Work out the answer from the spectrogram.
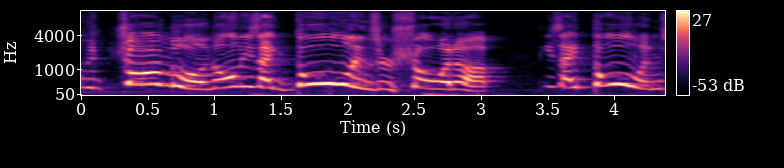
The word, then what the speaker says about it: Eidolon: iore sounds dumb yeah it's like Idol it's not pronounced ion it's pronounced idolan oh it's an idolan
